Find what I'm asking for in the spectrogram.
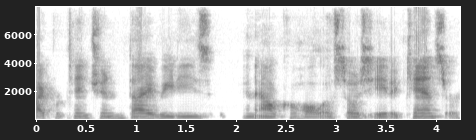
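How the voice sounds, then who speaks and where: A man is speaking here. He talks at a fairly slow pace. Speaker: student presenter. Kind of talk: class presentation. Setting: screen-recorded slide presentation. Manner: monotone; hesitant with fillers.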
